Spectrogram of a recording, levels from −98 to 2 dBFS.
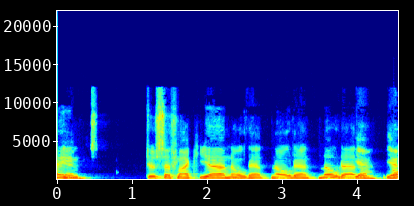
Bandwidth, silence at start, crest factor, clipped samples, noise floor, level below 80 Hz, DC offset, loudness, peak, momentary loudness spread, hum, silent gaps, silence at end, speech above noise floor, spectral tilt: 12.5 kHz; 0 s; 14 dB; under 0.1%; -70 dBFS; -72 dBFS; under 0.1%; -19 LUFS; -4 dBFS; 5 LU; none; none; 0 s; 52 dB; -6.5 dB/octave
